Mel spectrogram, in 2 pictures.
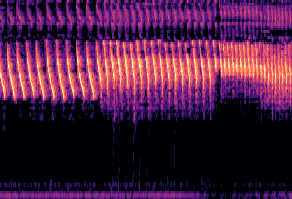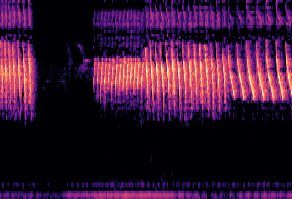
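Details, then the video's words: Starblue canary song of rapid repeated trills, some notes dropping sharply in pitch, others flat and buzzy, broken by a silent gap of about a second before the rolling trills resume; soft low hum behind. "suara merdu kenari starblue"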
